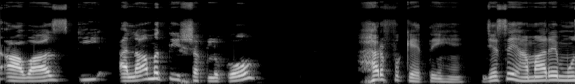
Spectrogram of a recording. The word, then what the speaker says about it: حرف: کے اوپر زبر ہے۔ بعض طلبہ اور کچھ لوگ اس کا تلفظ حرف کہتے ہیں، لیکن اس کا تلفظ صحیح ہے حرف۔ حرف کسے کہتے ہیں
